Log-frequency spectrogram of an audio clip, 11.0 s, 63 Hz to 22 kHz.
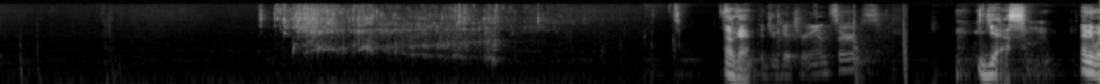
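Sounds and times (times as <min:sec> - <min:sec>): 
faint water drips: 0:02.6 - 0:06.0
speech: 0:07.3 - 0:08.9, 0:09.8 - 0:10.9.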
